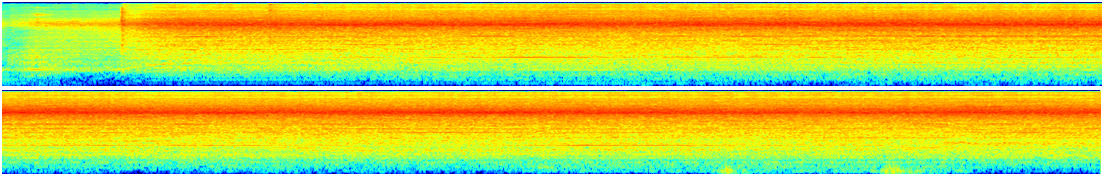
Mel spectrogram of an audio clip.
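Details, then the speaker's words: Hair dryer after repair, burnt debris scraped off the thin heating wire on its mica frame following smoking: steady, even high-pitched airflow rush with no rattle, scrape or catch, heating and blowing as it should; normal running. "Yeah, no sign of any great problems now. It's heating up and blowing as it should do."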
